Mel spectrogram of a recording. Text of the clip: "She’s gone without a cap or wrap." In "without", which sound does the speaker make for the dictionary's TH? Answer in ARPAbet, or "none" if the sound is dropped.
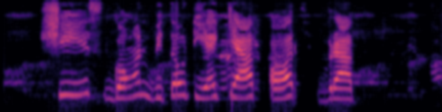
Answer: T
